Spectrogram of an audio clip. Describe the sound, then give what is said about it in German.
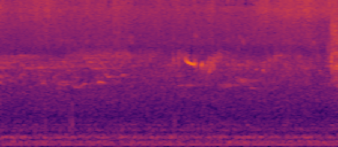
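Faint bird chirps and short song phrases drift over a steady low rumble of outdoor background noise, with no one speaking. “Ihr hört die ganzen Vögel hier.”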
